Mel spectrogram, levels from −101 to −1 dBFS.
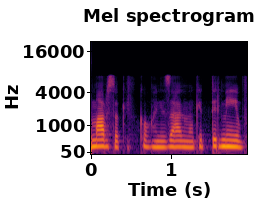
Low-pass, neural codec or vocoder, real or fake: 7.2 kHz; codec, 16 kHz, 0.7 kbps, FocalCodec; fake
